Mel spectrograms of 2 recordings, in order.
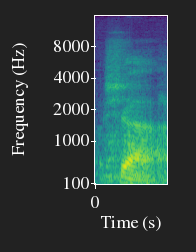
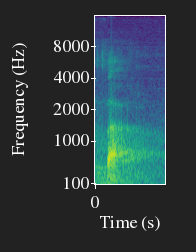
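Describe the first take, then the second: First: The consonant is a hushing sh sound. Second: The consonant is a th sound, tongue between teeth. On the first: The speaker calls it wrong. "bukan sya" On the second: The speaker calls it right. "tapi ta. Ta itu ujung lidahnya sedikit digigit"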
